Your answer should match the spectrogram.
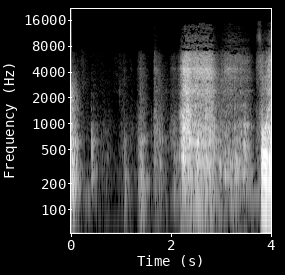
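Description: Hand plane taking one shaving stroke along the edge grain of a hardwood (Tasmanian oak) board: a dry scraping swish lasting about a second and a half, starting about halfway through. It is a budget Ingco plane with a folded steel sole, used straight out of the box with its blade not yet sharpened. A few faint knocks come before the stroke.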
